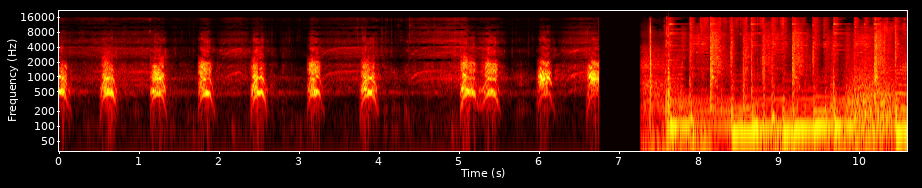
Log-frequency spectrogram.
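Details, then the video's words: Dobermann Kruz barks in a rhythmic string of short loud barks at a remote-control car, the toy's motor whining behind him, before loud music takes over the last few seconds. "Doberman Pinscher Hates RC Car"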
